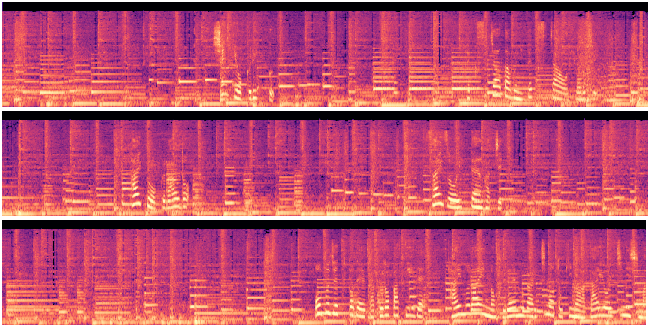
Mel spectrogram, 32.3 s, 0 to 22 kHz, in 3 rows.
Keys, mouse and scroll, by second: 1.2-1.6 scroll down 1, 2.6 scroll down 1, 5.1 click, 8.1 click, 13.5-15.1 drag, 15.9-19.0 drag, 20.1 click, 20.5-22.8 drag, 24.7 click, 26.7 click, 30.0-31.1 drag.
